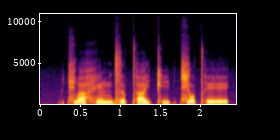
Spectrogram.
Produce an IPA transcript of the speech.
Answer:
t͡ɕ w a˧ h ẽ˦ m d͡z ə˧ t̪ʰ a˦ j kʰ i˨ ʔ t͡ɕ ɔ˧ t̪ʰ e˨˩

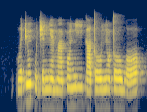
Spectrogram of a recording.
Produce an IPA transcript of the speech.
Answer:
kʷ ɛ˨˦ d͡ʒ ũ˦ kʷ ə˨ d͡ʒ ə˧ ɲ ɛ̃˧ v ã˧ k ɔ̃˦ ɲ iː˦ ɡ a˧ t oː˦ ɲ ɔ̃˦ t oː˦ w ɔ˨˦

